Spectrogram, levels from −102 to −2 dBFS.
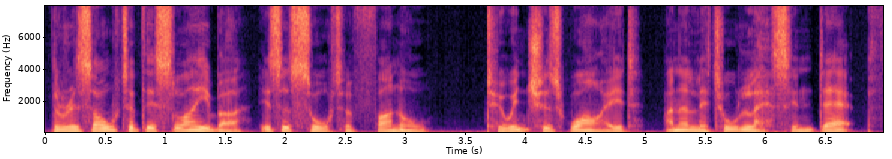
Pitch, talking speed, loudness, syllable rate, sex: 110 Hz, 165 wpm, -18 LUFS, 3.9 syllables/s, male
